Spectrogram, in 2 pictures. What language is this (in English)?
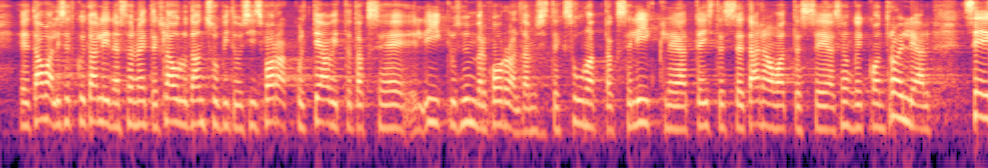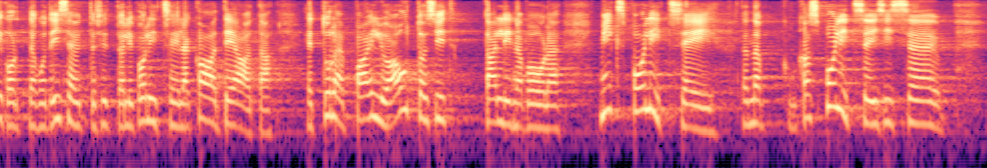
Estonian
